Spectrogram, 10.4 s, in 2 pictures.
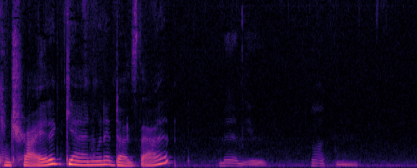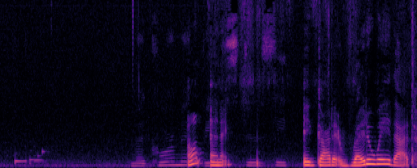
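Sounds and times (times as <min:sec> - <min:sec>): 
speech: 0:00.0 - 0:02.2, 0:02.8 - 0:04.6, 0:06.8 - 0:10.4
barcode scanner app beeping: 0:05.4 - 0:05.8.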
